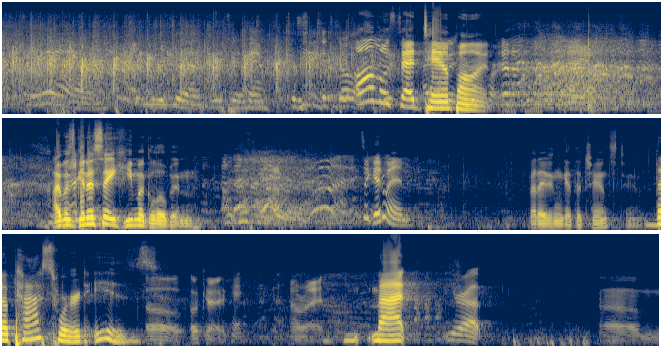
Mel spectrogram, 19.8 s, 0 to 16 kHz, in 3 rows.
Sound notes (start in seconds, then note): 4.9 laughter; 8.5 laughter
